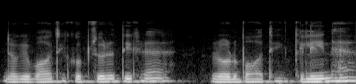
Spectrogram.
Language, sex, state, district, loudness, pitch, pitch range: Hindi, male, Bihar, Patna, -15 LUFS, 130 Hz, 125-145 Hz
